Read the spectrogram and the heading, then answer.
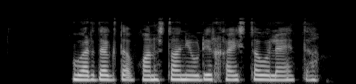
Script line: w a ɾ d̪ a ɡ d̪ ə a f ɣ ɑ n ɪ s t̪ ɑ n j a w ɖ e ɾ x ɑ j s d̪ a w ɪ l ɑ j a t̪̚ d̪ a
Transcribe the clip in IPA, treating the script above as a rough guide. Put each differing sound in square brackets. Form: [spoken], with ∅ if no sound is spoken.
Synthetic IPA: w a ɾ d̪ a ɡ d̪ ə a f ɣ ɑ n ɪ s t̪ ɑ n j a w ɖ e ɾ x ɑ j s [t̪] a w ɪ l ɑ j a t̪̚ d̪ a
